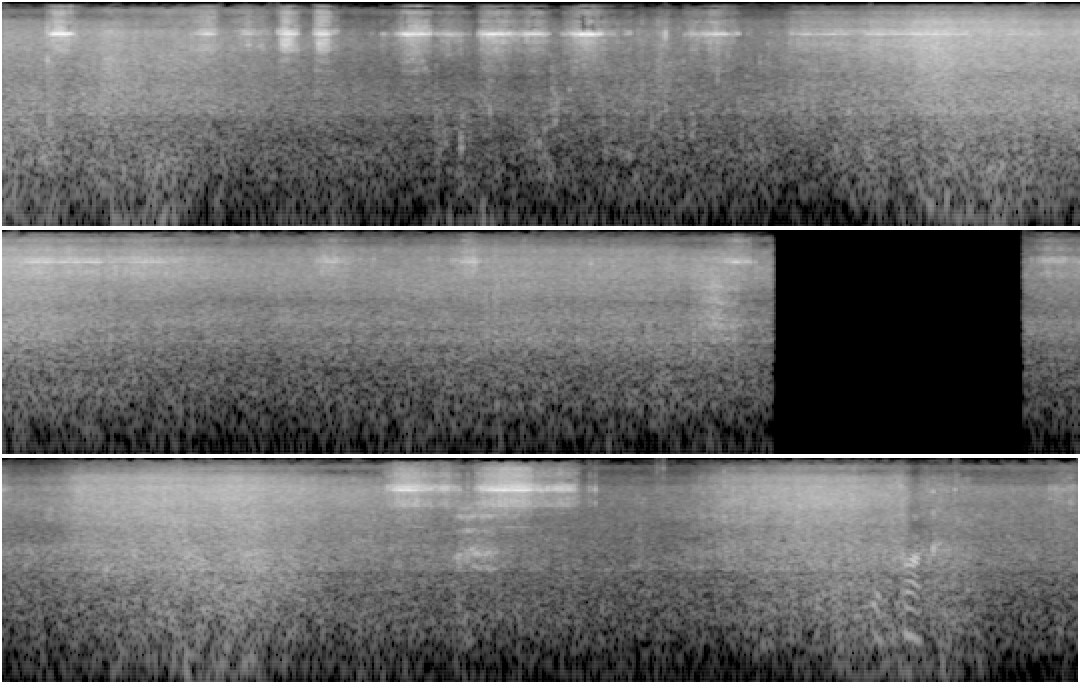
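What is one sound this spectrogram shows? Small waves wash and break close by.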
